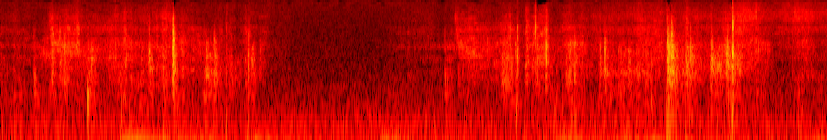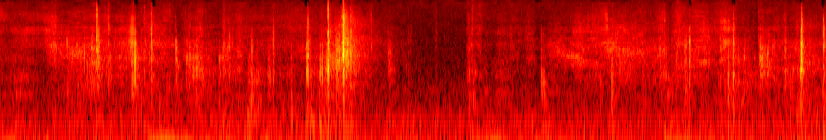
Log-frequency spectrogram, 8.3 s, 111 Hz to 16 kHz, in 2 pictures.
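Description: Long red nails flip the pages of an open glossy paper car magazine from 2009 and scratch across the printed paper. The result is a steady run of dry crinkling, rustling page turns and short bright scratches over a low rumble.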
